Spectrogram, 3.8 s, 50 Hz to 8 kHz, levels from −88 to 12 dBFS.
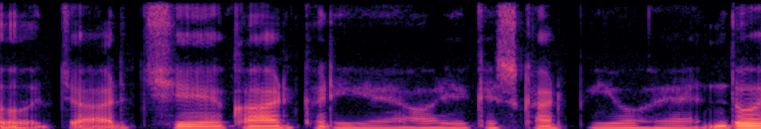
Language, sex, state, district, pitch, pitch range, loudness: Hindi, male, Bihar, West Champaran, 135 Hz, 125-140 Hz, -22 LUFS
